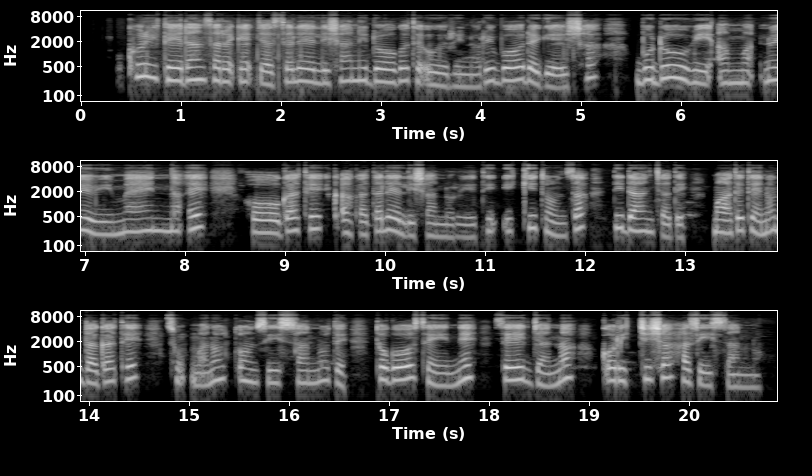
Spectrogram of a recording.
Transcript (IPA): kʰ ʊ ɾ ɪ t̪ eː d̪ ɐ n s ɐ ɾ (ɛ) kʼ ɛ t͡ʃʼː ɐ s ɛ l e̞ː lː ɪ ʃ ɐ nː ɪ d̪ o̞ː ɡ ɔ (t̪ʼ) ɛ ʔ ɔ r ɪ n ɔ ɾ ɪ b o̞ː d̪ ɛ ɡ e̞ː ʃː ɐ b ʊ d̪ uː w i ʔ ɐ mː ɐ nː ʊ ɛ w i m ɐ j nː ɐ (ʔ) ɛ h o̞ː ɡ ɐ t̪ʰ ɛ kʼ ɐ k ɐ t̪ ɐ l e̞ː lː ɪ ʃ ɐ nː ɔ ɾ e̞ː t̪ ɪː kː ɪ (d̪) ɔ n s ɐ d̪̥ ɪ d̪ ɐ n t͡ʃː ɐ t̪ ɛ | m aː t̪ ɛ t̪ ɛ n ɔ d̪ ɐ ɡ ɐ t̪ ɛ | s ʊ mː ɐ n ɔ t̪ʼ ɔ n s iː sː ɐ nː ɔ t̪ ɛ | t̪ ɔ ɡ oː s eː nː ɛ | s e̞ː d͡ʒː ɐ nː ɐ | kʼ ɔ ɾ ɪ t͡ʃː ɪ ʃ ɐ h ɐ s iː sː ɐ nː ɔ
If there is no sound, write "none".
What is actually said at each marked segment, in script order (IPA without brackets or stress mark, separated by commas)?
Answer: ɛ, t̪, ʔ, t̪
